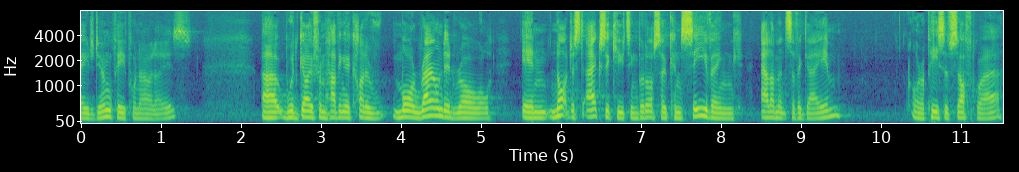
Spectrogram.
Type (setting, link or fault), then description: setting, large echoing room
